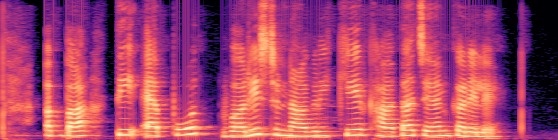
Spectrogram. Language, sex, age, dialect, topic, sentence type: Magahi, female, 18-24, Northeastern/Surjapuri, banking, statement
